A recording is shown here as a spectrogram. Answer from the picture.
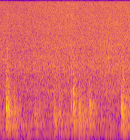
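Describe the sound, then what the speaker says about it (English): Processed mushrooms, some chunky and some soft, go into an oiled frying pan, giving a steady broad sizzle with a few soft stirring scrapes spaced through it, close and alone without speech. "And then I'm also going to add some mushrooms that I processed."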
